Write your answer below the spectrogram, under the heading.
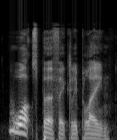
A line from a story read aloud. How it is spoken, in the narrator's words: demanded, more gruffly, perhaps, than etiquette would have sanctioned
